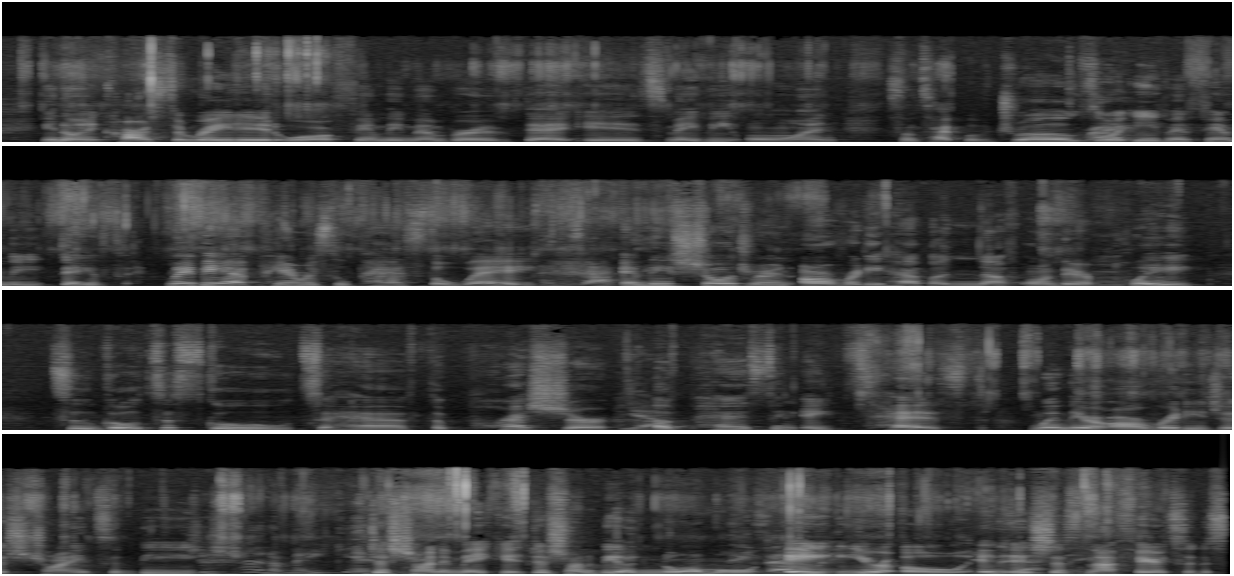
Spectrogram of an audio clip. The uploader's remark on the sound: We were in a very popular and busy hotel in the Washington, DC area. There are some minor noise issues.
